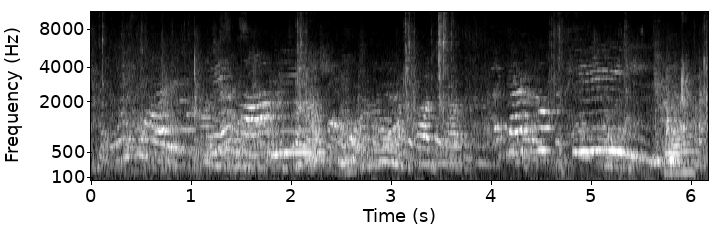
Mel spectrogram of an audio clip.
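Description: Several people talking and exclaiming at once, their voices overlapping, some of them high-pitched.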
